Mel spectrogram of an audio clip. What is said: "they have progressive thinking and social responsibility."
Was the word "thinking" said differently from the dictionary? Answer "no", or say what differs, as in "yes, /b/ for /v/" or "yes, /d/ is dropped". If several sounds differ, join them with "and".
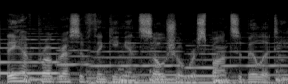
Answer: no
